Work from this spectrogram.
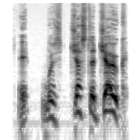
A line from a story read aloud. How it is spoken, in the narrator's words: murmured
